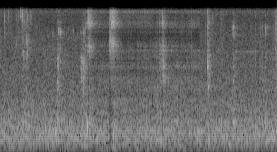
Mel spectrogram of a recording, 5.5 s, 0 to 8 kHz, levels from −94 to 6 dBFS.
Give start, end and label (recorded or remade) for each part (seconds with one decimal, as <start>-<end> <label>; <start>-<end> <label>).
0.0-1.7 recorded; 1.7-4.0 remade; 4.0-5.5 recorded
